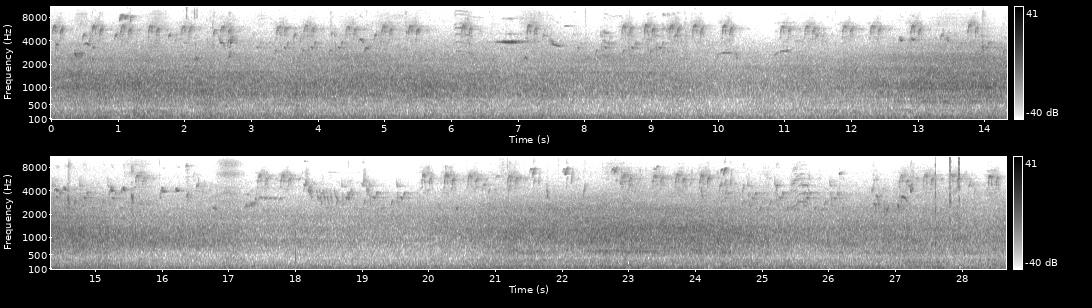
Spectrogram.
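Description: Loaded autorack freight cars rolling along the rails, a steady wheel-and-rail noise that swells and fades as the cars pass. Birds chirp throughout.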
